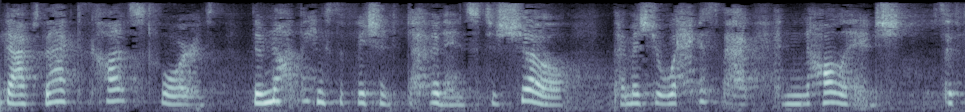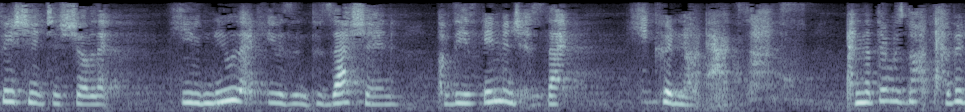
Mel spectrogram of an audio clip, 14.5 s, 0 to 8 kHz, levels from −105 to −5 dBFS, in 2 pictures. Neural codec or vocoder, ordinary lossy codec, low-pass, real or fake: codec, 16 kHz in and 24 kHz out, 0.8 kbps, FocalCodec, streaming, 65536 codes; MP3, 32 kbps; 7.2 kHz; fake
